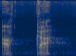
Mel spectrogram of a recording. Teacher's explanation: In this case, the dative case ending meaning to or at. So if you have a t coming upon a ka, it will change to a ka also. So horse is at, atka, we say akka. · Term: regressive assimilation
